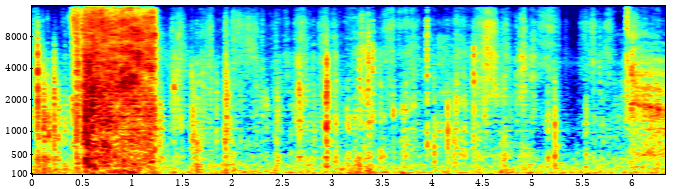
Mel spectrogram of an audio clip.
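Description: An envelope is torn open in a single loud rip lasting about a second, followed by quieter paper crinkling and rustling with scattered small crackles.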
